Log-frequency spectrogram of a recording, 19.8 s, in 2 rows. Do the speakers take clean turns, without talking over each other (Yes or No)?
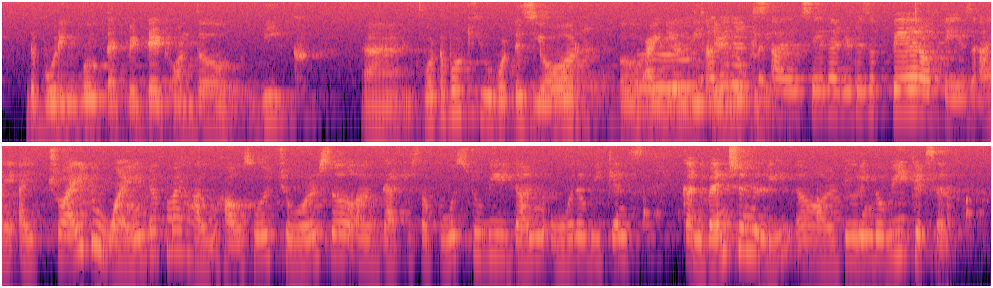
No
